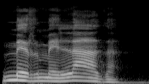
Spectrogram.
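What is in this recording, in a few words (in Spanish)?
"mermelada" Spanish, male; ALIMENTOS; AppLenguaje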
